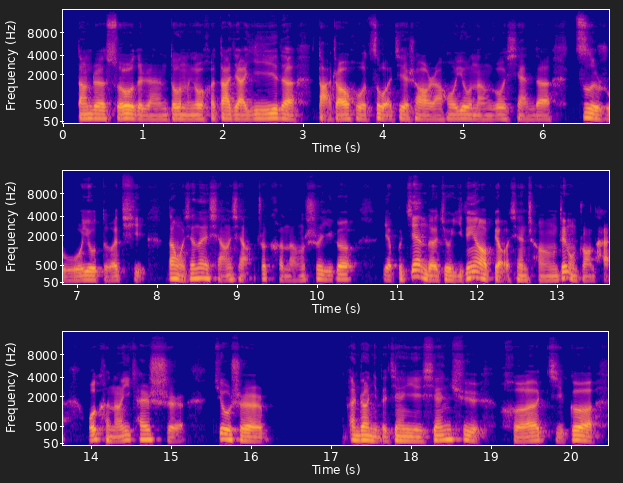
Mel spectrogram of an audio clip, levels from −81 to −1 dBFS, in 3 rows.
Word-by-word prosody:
当 105 Hz, +1 st, +1 dB
着 105 Hz, -1 st, +4 dB
所 100 Hz, 0 st, 0 dB
有 110 Hz, -1 st, +8 dB
的 95 Hz, -, 0 dB
人 90 Hz, 0 st, -6 dB
都 100 Hz, +1 st, +2 dB
能 95 Hz, -1 st, -3 dB
够 95 Hz, 0 st, +2 dB
和 95 Hz, +1 st, -4 dB
大 100 Hz, 0 st, +3 dB
家 95 Hz, -2 st, +3 dB
一 105 Hz, +3 st, -1 dB
一 115 Hz, -, +5 dB
地 95 Hz, -4 st, +2 dB, 0.2 s
打 -, -, +1 dB
招 95 Hz, +1 st, +5 dB
呼， 100 Hz, -1 st, -2 dB
自 95 Hz, -, -4 dB
我 -, -, +2 dB
介 100 Hz, -2 st, -1 dB
绍， 95 Hz, -1 st, -1 dB
然 90 Hz, 0 st, -3 dB
后 100 Hz, -1 st, -3 dB
又 100 Hz, -1 st, +1 dB
能 90 Hz, -1 st, -6 dB
够 95 Hz, +2 st, -3 dB
显 95 Hz, -3 st, -8 dB
得 90 Hz, -2 st, -1 dB, 0.3 s
自 120 Hz, -3 st, +1 dB
如 95 Hz, -1 st, -2 dB
又 100 Hz, 0 st, +2 dB
得 100 Hz, -, -4 dB
体。 -, -, -9 dB, 0.3 s
但 125 Hz, -1 st, +4 dB
我 -, -, -2 dB
现 125 Hz, 0 st, 0 dB
在 135 Hz, -1 st, +2 dB
想 120 Hz, -6 st, -4 dB
想， 105 Hz, -, -6 dB
这 -, -, -4 dB
可 -, -, -9 dB
能 90 Hz, +1 st, -10 dB
是 115 Hz, 0 st, -4 dB
一 105 Hz, -, -5 dB
个 115 Hz, +1 st, +1 dB, 0.3 s
也 465 Hz, -, -2 dB
不 475 Hz, -, -6 dB
见 170 Hz, -5 st, +2 dB
得 95 Hz, -2 st, +3 dB
就 100 Hz, +1 st, 0 dB
一 95 Hz, 0 st, -6 dB
定 140 Hz, +6 st, +2 dB
要 145 Hz, -3 st, +6 dB
表 -, -, +1 dB
现 100 Hz, -3 st, -4 dB
成 90 Hz, 0 st, -6 dB
这 150 Hz, -, +4 dB
种 120 Hz, -11 st, -1 dB
状 90 Hz, 0 st, -5 dB
态， -, -, -5 dB, 0.2 s
我 -, -, +5 dB
可 -, -, -4 dB
能 95 Hz, +2 st, -1 dB
一 120 Hz, -, -1 dB
开 125 Hz, +1 st, +1 dB
始 470 Hz, -, -3 dB, 0.3 s
就 135 Hz, -3 st, +3 dB
是， 100 Hz, -7 st, +2 dB, 1.0 s
按 120 Hz, -3 st, +1 dB
照 120 Hz, 0 st, +6 dB
你 105 Hz, -, 0 dB
的 95 Hz, -, -5 dB
建 105 Hz, -3 st, +1 dB
议 95 Hz, -2 st, 0 dB
先 115 Hz, +7 st, +1 dB
去 125 Hz, -5 st, -3 dB, 0.2 s
和 95 Hz, +2 st, +1 dB
几 110 Hz, -3 st, -9 dB
个， 110 Hz, -1 st, +4 dB
100 Hz, 235 characters per minute, -24 LUFS, 95-115 Hz, 1.0 s, 有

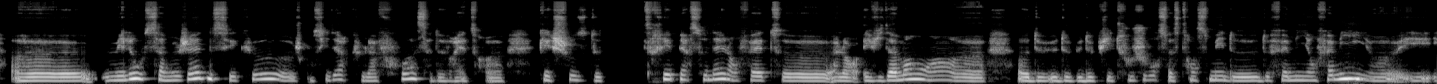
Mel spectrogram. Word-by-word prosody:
Heu, 170 Hz, 0 st, +3 dB
mais 190 Hz, +3 st, -1 dB
là 250 Hz, +5 st, +7 dB
où 270 Hz, -, +8 dB
ça 245 Hz, -5 st, -1 dB
me 190 Hz, +1 st, -4 dB
gêne, 265 Hz, +4 st, +5 dB
c'est 195 Hz, -8 st, -3 dB
que, -, -, -6 dB
heu, 240 Hz, -6 st, +1 dB
je -, -, -1 dB
considère 215 Hz, +6 st, -6 dB
que 175 Hz, -, -10 dB
la 170 Hz, 0 st, -5 dB
foi, 250 Hz, +7 st, -1 dB
ça 255 Hz, -11 st, -2 dB
devrait 155 Hz, -1 st, -4 dB
être 155 Hz, 0 st, -8 dB, 0.4 s
quelque 200 Hz, -, +1 dB
chose 195 Hz, -4 st, +2 dB
de 170 Hz, -2 st, -8 dB, 0.4 s
très 235 Hz, -, +1 dB
personnel, 230 Hz, +1 st, 0 dB
en 200 Hz, -, -6 dB
fait 185 Hz, 0 st, -3 dB
heu. 160 Hz, -3 st, 0 dB
Alors 165 Hz, 0 st, -2 dB
évidemment, 195 Hz, +6 st, +2 dB, 0.2 s
hein 155 Hz, -2 st, -3 dB, 0.3 s
heu -, -, +2 dB
heu, 165 Hz, -, +3 dB
de 165 Hz, +1 st, -3 dB
dep 165 Hz, 0 st, -5 dB
depuis 165 Hz, +1 st, -1 dB
toujours, 190 Hz, +5 st, -5 dB
ça 175 Hz, -, -1 dB
se -, -, -3 dB
transmet 195 Hz, +1 st, -4 dB
de 170 Hz, -1 st, -1 dB
de 170 Hz, +1 st, -6 dB
famille 190 Hz, +1 st, -4 dB
en 190 Hz, -, -7 dB
famille, 245 Hz, +5 st, +7 dB
heu, 165 Hz, -1 st, -4 dB
et 170 Hz, -, -5 dB
185 Hz, 190 wpm, -19 LUFS, 170-215 Hz, 0.4 s, où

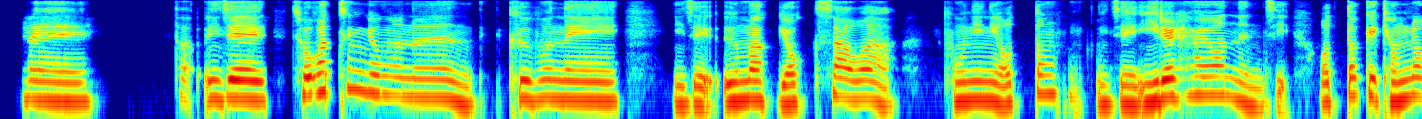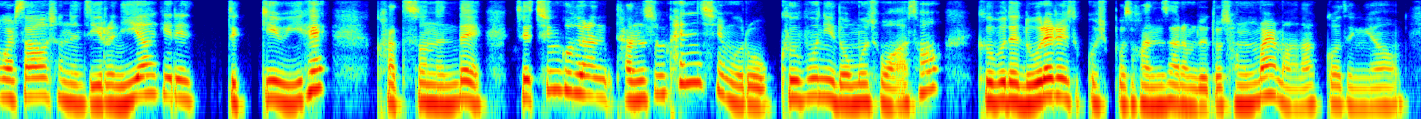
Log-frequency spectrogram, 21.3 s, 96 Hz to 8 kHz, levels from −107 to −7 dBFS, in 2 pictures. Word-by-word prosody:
네. 190 Hz, -2 st, -1 dB, 0.6 s
다 -, -, -11 dB
이제 205 Hz, 0 st, +5 dB, 0.2 s
저 230 Hz, -, +3 dB
같은 270 Hz, +2 st, 0 dB
경우는 215 Hz, -7 st, -2 dB, 0.2 s
그분의 200 Hz, -2 st, -1 dB, 0.4 s
이제 165 Hz, -2 st, -2 dB
음악 190 Hz, +1 st, +3 dB
역사와 180 Hz, 0 st, 0 dB, 0.3 s
본인이 190 Hz, 0 st, +1 dB
어떤 180 Hz, +9 st, -3 dB, 0.3 s
이제 170 Hz, 0 st, -1 dB
일을 190 Hz, +6 st, +6 dB
해왔는지, 225 Hz, -9 st, -3 dB, 0.2 s
어떻게 220 Hz, +6 st, 0 dB
경력을 210 Hz, +3 st, +1 dB
쌓으셨는지 205 Hz, -6 st, -1 dB
이런 170 Hz, 0 st, +2 dB
이야기를 225 Hz, 0 st, +1 dB, 0.2 s
듣기 185 Hz, +3 st, 0 dB
위해 195 Hz, -, +3 dB, 0.4 s
갔었는데 175 Hz, +1 st, 0 dB, 0.2 s
제 210 Hz, -, +1 dB
친구들은 255 Hz, -4 st, -1 dB
단순 200 Hz, +4 st, -1 dB
팬심으로 230 Hz, -, -1 dB
그분이 205 Hz, +3 st, 0 dB
너무 175 Hz, 0 st, +2 dB
좋아서 175 Hz, -, -3 dB, 0.3 s
그분의 185 Hz, -1 st, +4 dB
노래를 205 Hz, +5 st, +7 dB
듣고 180 Hz, -1 st, -7 dB
싶어서 165 Hz, +1 st, -4 dB
가는 160 Hz, -1 st, +1 dB
사람들도 155 Hz, -2 st, -1 dB
정말 175 Hz, +8 st, +2 dB
많았거든요. 155 Hz, -1 st, -7 dB
190 Hz, 285 characters per minute, -24 LUFS, 170-215 Hz, 0.6 s, 노래를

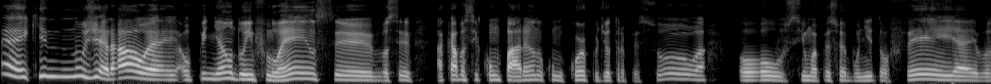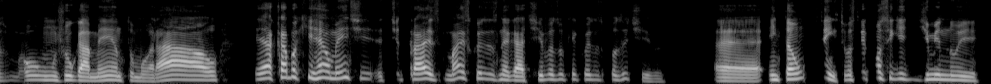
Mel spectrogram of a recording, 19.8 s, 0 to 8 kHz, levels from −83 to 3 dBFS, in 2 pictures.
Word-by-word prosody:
É, 320 Hz, -8 st, +3 dB
e 255 Hz, -, -1 dB
que, 295 Hz, -1 st, -1 dB
no 275 Hz, 0 st, +1 dB
geral, 220 Hz, -2 st, +6 dB
é 165 Hz, -2 st, +4 dB
a -, -, -10 dB
opinião 195 Hz, +6 st, -1 dB
do 180 Hz, -1 st, +3 dB
influencer. 160 Hz, -2 st, +1 dB
Você 140 Hz, +1 st, -6 dB, 0.2 s
acaba 160 Hz, +3 st, +1 dB
se 170 Hz, +2 st, -11 dB
comparando 155 Hz, 0 st, +1 dB
com 150 Hz, -, -8 dB
o 135 Hz, -, -8 dB
corpo 155 Hz, -3 st, -4 dB
de 135 Hz, -, -10 dB
outra 130 Hz, -1 st, -8 dB
pessoa, 170 Hz, -, -6 dB, 0.3 s
ou 145 Hz, -1 st, 0 dB
se 130 Hz, +6 st, -12 dB
uma 140 Hz, -2 st, -1 dB
pessoa 140 Hz, +1 st, -7 dB
é -, -, -6 dB
bonita 135 Hz, +1 st, -6 dB
ou -, -, -9 dB
feia 160 Hz, -4 st, 0 dB
e 135 Hz, -, -2 dB
vo 130 Hz, 0 st, -8 dB, 0.2 s
ou 155 Hz, +1 st, -4 dB
um 150 Hz, -1 st, -3 dB
julgamento 140 Hz, -1 st, +1 dB
moral. 150 Hz, +6 st, +4 dB, 0.4 s
E 195 Hz, -, -2 dB
acaba 245 Hz, +4 st, +3 dB
que 230 Hz, -, -7 dB
realmente 215 Hz, -1 st, -1 dB, 0.2 s
te 175 Hz, -, -20 dB
traz 185 Hz, -3 st, +3 dB
mais 185 Hz, +5 st, -4 dB
coisas 190 Hz, -5 st, -8 dB
negativas 160 Hz, +2 st, -1 dB
do 175 Hz, -, -10 dB
que 175 Hz, +2 st, -13 dB
coisas 165 Hz, -1 st, -10 dB
positivas. 140 Hz, -, -14 dB, 0.8 s
Eh, 115 Hz, 0 st, 0 dB
então, 180 Hz, +6 st, +3 dB, 0.2 s
sim, 170 Hz, -8 st, -1 dB
se -, -, -27 dB
você 165 Hz, +8 st, -8 dB
conseguir 195 Hz, -3 st, -5 dB
diminuir 160 Hz, -5 st, -2 dB
160 Hz, 165 wpm, -25 LUFS, 145-185 Hz, 0.8 s, geral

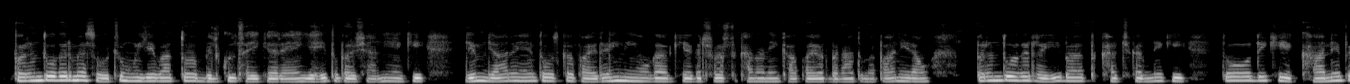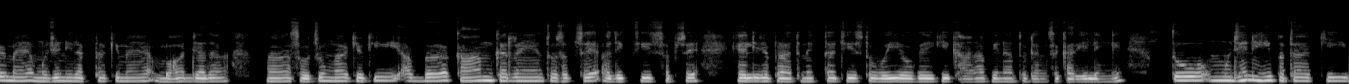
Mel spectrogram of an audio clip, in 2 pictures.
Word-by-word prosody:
परंतु 180 Hz, +3 st, +5 dB
अगर 190 Hz, 0 st, +7 dB
मैं 190 Hz, -, +6 dB
सोचूँ 165 Hz, +1 st, 0 dB
ये 155 Hz, +1 st, +2 dB
बात 155 Hz, -1 st, 0 dB
तो 165 Hz, -1 st, 0 dB
आप 155 Hz, -, 0 dB
बिल्कुल 140 Hz, +2 st, +1 dB
सही 135 Hz, -1 st, +1 dB
कह 135 Hz, 0 st, +1 dB
रहे 130 Hz, 0 st, -1 dB
हैं 135 Hz, -, 0 dB
यही 140 Hz, +1 st, +3 dB
तो 145 Hz, -, -2 dB
परेशानी 140 Hz, +1 st, -2 dB
है 145 Hz, -, -2 dB
कि, 145 Hz, +2 st, +3 dB, 0.4 s
जिम 160 Hz, +3 st, +4 dB
जा 150 Hz, 0 st, +1 dB
रहे 170 Hz, 0 st, -2 dB
हैं 165 Hz, +1 st, -2 dB
तो 165 Hz, -2 st, 0 dB
उसका 160 Hz, +1 st, -3 dB
फ़ायदा 135 Hz, +2 st, 0 dB
ही 165 Hz, +2 st, +2 dB
नहीं 165 Hz, -3 st, +2 dB
होगा 145 Hz, -1 st, 0 dB
कि 145 Hz, -, -1 dB
अगर 140 Hz, +1 st, +1 dB
स्वस्थ 150 Hz, -1 st, -2 dB
खाना 140 Hz, 0 st, -4 dB
नहीं 140 Hz, 0 st, -3 dB
खा 130 Hz, -, -5 dB
पाए 135 Hz, 0 st, +2 dB
और 135 Hz, 0 st, +1 dB
बना 130 Hz, +1 st, -3 dB
तो 140 Hz, -, -8 dB
मैं 130 Hz, 0 st, -6 dB
पा 140 Hz, +1 st, -3 dB
नहीं 155 Hz, -1 st, -2 dB
रहा 140 Hz, -, 0 dB
हूँ। 140 Hz, +1 st, -5 dB, 0.5 s
परंतु 185 Hz, +3 st, +4 dB
अगर 180 Hz, 0 st, +1 dB
रही 145 Hz, +3 st, +1 dB
बात 160 Hz, -1 st, -3 dB
खर्च 145 Hz, -2 st, -5 dB
करने 145 Hz, +3 st, -2 dB
की, 155 Hz, -1 st, +2 dB, 0.4 s
तो 180 Hz, +1 st, +1 dB
देखिए 180 Hz, -4 st, 0 dB
खाने 145 Hz, +5 st, 0 dB
पे 180 Hz, 0 st, 0 dB
मैं 175 Hz, 0 st, 0 dB
मुझे 150 Hz, -2 st, 0 dB
नहीं 160 Hz, 0 st, -1 dB
लगता 150 Hz, 0 st, -2 dB
कि -, -, -2 dB
मैं 155 Hz, +1 st, -5 dB
बहुत 140 Hz, +1 st, -1 dB
ज़्यादा 145 Hz, +1 st, +1 dB, 0.4 s
अ, 145 Hz, +1 st, -1 dB
सोचूँगा 160 Hz, +4 st, 0 dB
क्योंकि 175 Hz, +4 st, -2 dB
अब 160 Hz, 0 st, -5 dB, 0.3 s
काम 165 Hz, +3 st, +2 dB
कर 165 Hz, -3 st, -1 dB
रहे 165 Hz, +1 st, -2 dB
हैं 165 Hz, 0 st, -2 dB
तो 160 Hz, -, -2 dB
सबसे 150 Hz, +2 st, -1 dB
अधिक 145 Hz, -1 st, +2 dB
चीज़ 150 Hz, -1 st, +1 dB
सबसे 145 Hz, +2 st, -2 dB, 0.4 s
कह 150 Hz, -, +5 dB
लीजिए 150 Hz, 0 st, +4 dB
प्राथमिकता 145 Hz, +1 st, 0 dB
चीज़ 145 Hz, -1 st, +1 dB
तो 145 Hz, -, +1 dB
वो 140 Hz, -, +3 dB
ही 145 Hz, +1 st, +7 dB
हो 140 Hz, -1 st, +4 dB
गई 140 Hz, +1 st, +4 dB
कि 145 Hz, +1 st, +3 dB
खाना-पीना 140 Hz, +1 st, -5 dB
तो 140 Hz, -, -6 dB
ढंग 130 Hz, -1 st, -10 dB
से -, -, -4 dB
कर 130 Hz, -, -2 dB
ही 130 Hz, +1 st, +1 dB
लेंगे। 135 Hz, +4 st, 0 dB, 0.5 s
तो 185 Hz, -1 st, +4 dB, 0.4 s
मुझे 180 Hz, +1 st, +4 dB
नहीं 185 Hz, -3 st, +4 dB
पता 165 Hz, +1 st, -2 dB
कि 165 Hz, -, -2 dB
150 Hz, 215 wpm, -21 LUFS, 140-165 Hz, 0.5 s, अगर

